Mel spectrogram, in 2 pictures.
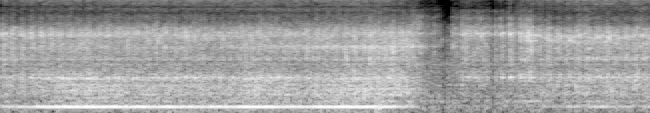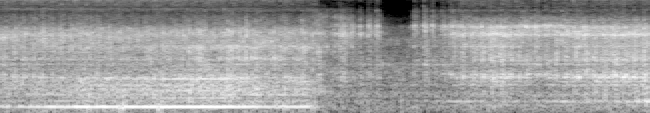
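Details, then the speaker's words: Wood lathe, cutting deep beyond the tool rest's working range: steady low hum under a rough scraping cut that rattles unevenly in bursts; tool chatter. "you hear it chattering it's because I think I'm beyond what my working places and I don't want that"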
